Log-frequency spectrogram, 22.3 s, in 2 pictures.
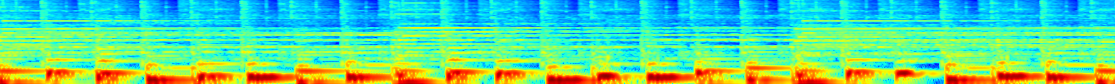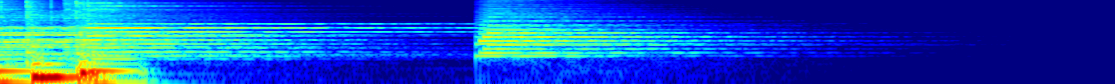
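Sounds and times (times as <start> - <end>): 
funny playful mysterious cartoon music: 0.0 - 13.8, 16.0 - 18.9.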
